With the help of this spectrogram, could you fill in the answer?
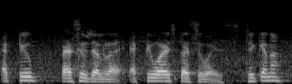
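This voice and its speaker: A man's voice: a little high, expressive, quick pace, darkish tone, dull audio, slight background noise. A male teacher giving a classroom grammar lesson, drilling his students with questions and answers.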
